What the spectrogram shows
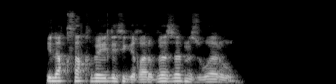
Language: Kabyle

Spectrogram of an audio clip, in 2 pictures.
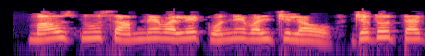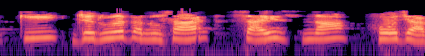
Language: Punjabi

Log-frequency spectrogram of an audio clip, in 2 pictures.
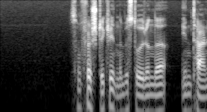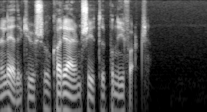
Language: Norwegian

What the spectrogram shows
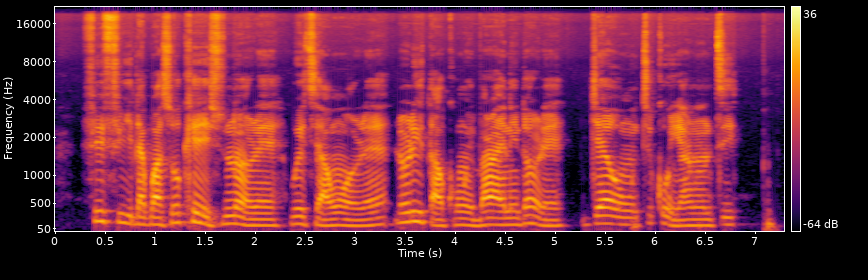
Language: Yoruba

